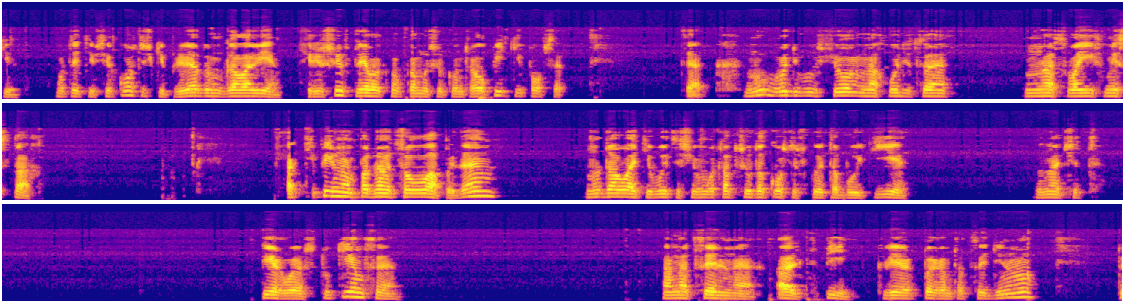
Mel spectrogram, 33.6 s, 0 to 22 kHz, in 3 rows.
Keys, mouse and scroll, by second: 0.2 shift+click, 2.7 shift+click, 4.2 ctrl+p, 6.3-11.9 middle drag, 12.8 KP_3, 14.3 shift+middle click, 19.8 e, 28.7 click, 30.6 alt+p.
